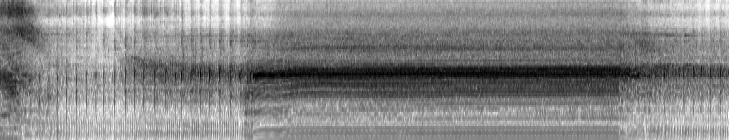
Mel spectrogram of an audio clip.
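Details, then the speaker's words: Small two-stroke weed trimmer, factory-set too lean and bogging and stalling on the trigger, after turning the H high-speed screw out about a quarter to half turn: idles, snaps cleanly to a steady high buzz, then drops back; runs smooth. "Alright, see how it's running perfectly smooth right now?"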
